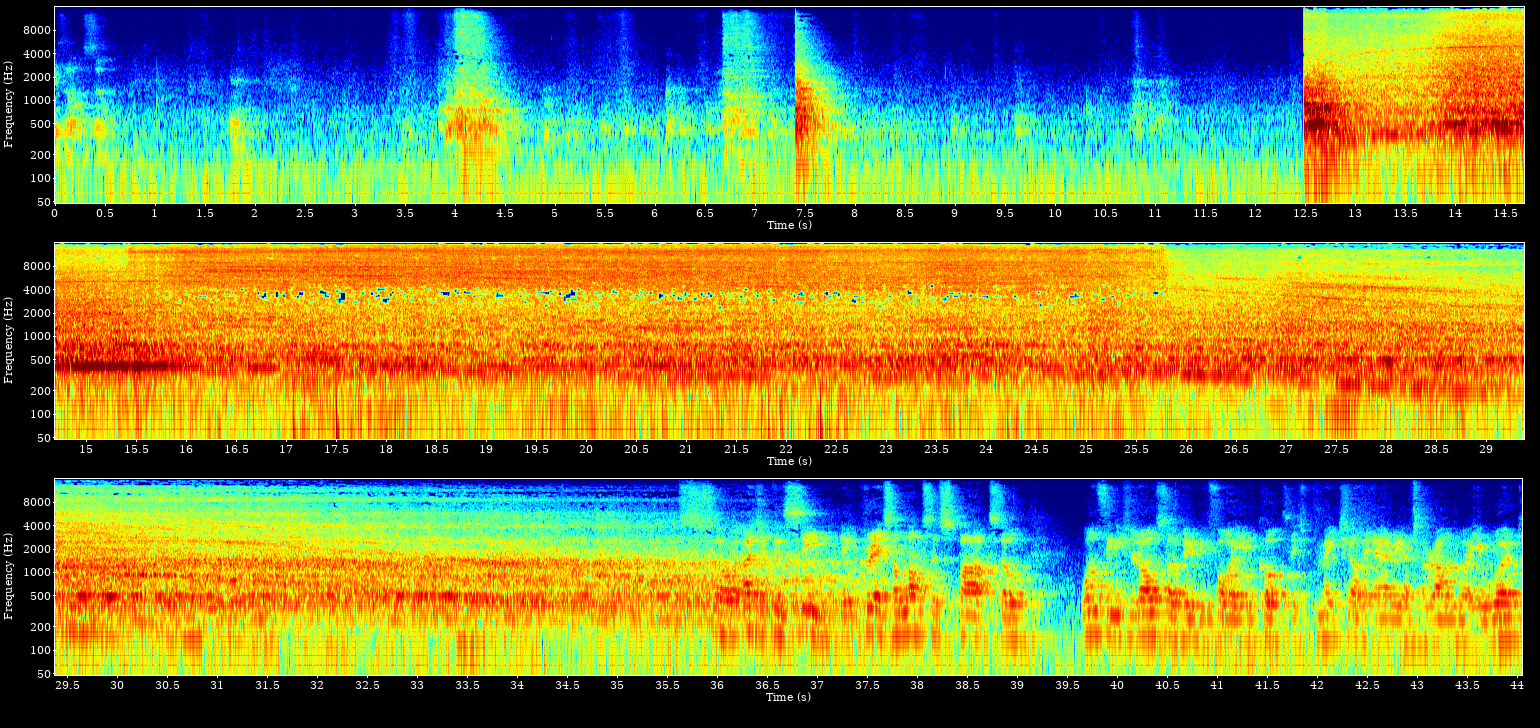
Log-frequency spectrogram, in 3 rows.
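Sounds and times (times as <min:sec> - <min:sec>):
chop saw motor: 0:12.5 - 0:37.4
saw disc cutting metal hiss: 0:12.5 - 0:37.9.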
